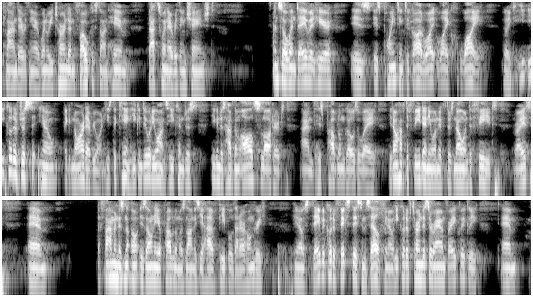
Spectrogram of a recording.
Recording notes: Recorded live at Liberty Church on 24th March 2019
